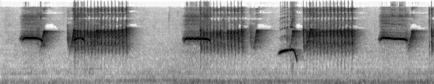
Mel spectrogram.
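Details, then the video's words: Bar-winged prinia in morning song meant to provoke other birds into singing: repeated phrases of a clear level whistle followed by a long buzzy pulsed rattle, with one steeply falling whistle in between. "Pancingan Ciblek Gacor Di Pagi Hari"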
